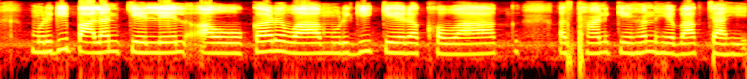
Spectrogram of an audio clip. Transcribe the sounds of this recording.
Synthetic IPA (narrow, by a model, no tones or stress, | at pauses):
muɾɡipalənkelela̰okəɾʋamuɾɡikeɾəkʰʋakəst̪ʰankeɦənɦebakt͡ʃaɦi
